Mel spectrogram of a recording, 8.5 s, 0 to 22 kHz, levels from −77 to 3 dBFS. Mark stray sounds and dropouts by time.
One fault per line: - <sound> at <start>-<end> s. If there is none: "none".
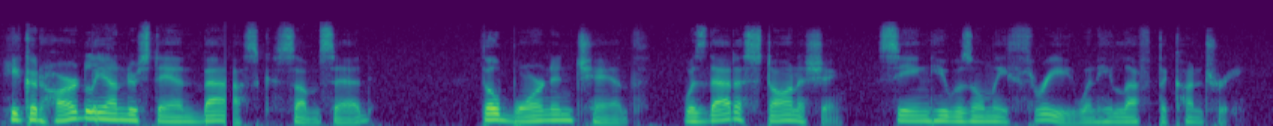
- dropout at 1.5-1.6 s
